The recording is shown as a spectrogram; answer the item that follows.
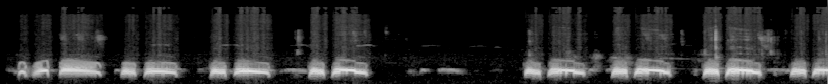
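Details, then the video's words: Spotted dove cooing in the thúc gù and thổ voice styles, used as a lure to stir up newly caught doves; short paired low notes followed by longer throaty descending coos, repeated in close runs with a brief pause midway. "cu gay thuc gù/ chim cu gáy giọng thổ thúc gù/ kích bổi hiệu quả. cu cườm gáy giọng thổ"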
